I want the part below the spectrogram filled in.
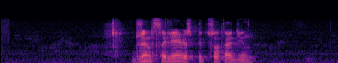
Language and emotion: Russian, neutral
